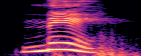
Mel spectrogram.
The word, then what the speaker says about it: nez: So whenever you see E accent aigu, E-R, E-Z, sometimes E-T, you pronounce it as A. Hérisson. Hérisson. H, E accent aigu, R-I-S-S-O-N. Hérisson. Panier. P-A-N-I-E-R, panier. Nez. N-E-Z, nez.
